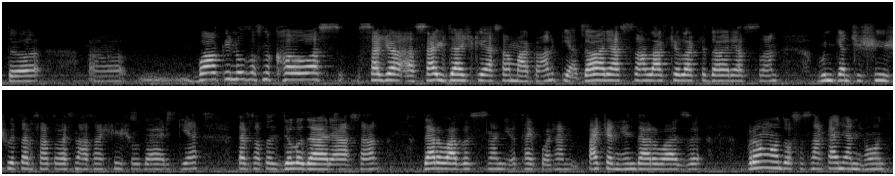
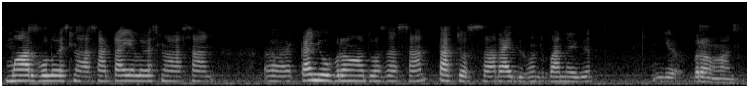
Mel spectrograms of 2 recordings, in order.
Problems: background sounds at intervals, background conversations at intervals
